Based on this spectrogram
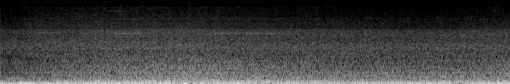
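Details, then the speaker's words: Mercedes C63 AMG after a winter, with rotors, calipers and pads washed, rolling to complete stops: only low road rumble and no squeal or scraping; the brakes are now quiet. "zero squeal coming to a complete stop zero nothing okay let's drive forward a little bit come to a complete stop zero squeal"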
